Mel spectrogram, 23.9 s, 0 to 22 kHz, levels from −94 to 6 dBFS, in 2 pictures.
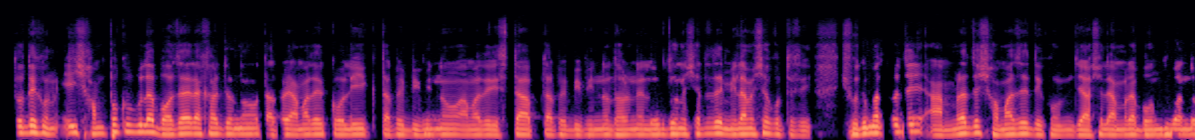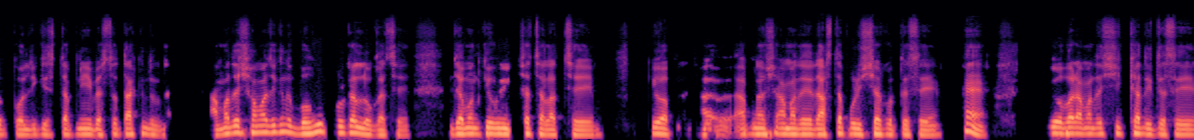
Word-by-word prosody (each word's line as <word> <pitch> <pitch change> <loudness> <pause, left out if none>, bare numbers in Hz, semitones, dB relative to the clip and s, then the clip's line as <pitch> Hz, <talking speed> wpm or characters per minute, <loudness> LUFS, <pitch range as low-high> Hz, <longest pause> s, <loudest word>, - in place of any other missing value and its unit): তো - - -2
দেখুন 140 -4 +2 0.2
এই 150 - +4
সম্পর্কগুলা 160 +5 +1
বজায় 130 +3 +3
রাখার 125 0 -1
জন্য 120 -1 0 0.2
তারপরে 110 +2 -3
আমাদের 115 +2 -1
colleague, 115 0 -1
তারপরে 110 +1 -3
বিভিন্ন 110 +2 -3 0.3
আমাদের 110 0 -3
staff, 110 -2 -1
তারপরে 110 0 -4
বিভিন্ন 110 +1 -4
ধরনের 110 +1 -2
লোকজনের 115 +1 -1
সাথে 125 0 -4
যে 135 - +5
মেলামেশা 120 +3 +1
করতেছি 100 -4 -7 0.4
শুধুমাত্র 135 +5 +2
যে 170 - 0 0.3
আমরা 110 +6 +1
যে 145 - +2
সমাজে 115 +3 +1
দেখুন 105 -1 -4 0.2
যে 110 - 0
আসলে 110 +3 -4
আমরা 110 +1 0
বন্ধু-বান্ধব, 110 +1 0
colleague, 110 0 -1
staff 110 0 -3
নিয়ে 120 0 +3
ব্যস্ত 110 -2 -1
তা - - +5
কিন্তু 125 -4 -1
না। - - -16 0.5
আমাদের 135 +7 +4
সমাজে 155 0 +3
কিন্তু 165 -3 +2
বহু 135 +6 +7 0.2
প্রকার 145 0 +4
লোক 110 -3 +1
আছে। 100 +1 -8 0.5
যেমন 130 0 +6
কেউ 130 - +5
রিকশা 120 +3 +1
চালাচ্ছে, 110 -1 +1 0.7
কেউ 130 - +4
আপনার 275 - -23 0.2
আ - - +2 0.4
আপনার 120 +1 +2
সা - - -2
আমাদের 120 -1 +4
রাস্তা 115 +3 +2
পরিষ্কার 120 0 +4
করতেছে, 110 -1 -1 0.4
হ্যাঁ? 150 - +5 0.6
কেউ 140 - +3
আবার 135 +1 +6
আমাদের 125 0 0
শিক্ষা 130 0 +1
দিতেছে, 115 0 -1
115 Hz, 165 wpm, -20 LUFS, 110-130 Hz, 0.7 s, বহু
